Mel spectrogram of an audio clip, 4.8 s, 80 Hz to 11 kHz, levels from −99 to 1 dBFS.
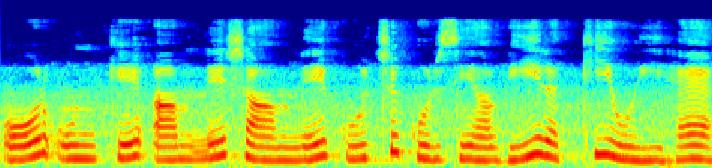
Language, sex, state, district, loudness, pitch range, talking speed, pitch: Hindi, female, Uttar Pradesh, Shamli, -16 LUFS, 210-250 Hz, 125 wpm, 220 Hz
